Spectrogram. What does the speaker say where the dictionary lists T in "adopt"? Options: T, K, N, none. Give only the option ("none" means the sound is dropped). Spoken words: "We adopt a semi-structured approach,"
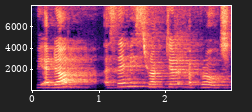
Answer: T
